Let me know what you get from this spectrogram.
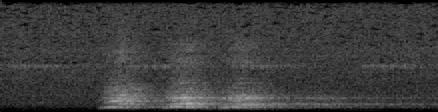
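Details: A single drawn-out bark from Rex the dog at night, breaking into three quick rough pulses over about a second, then fading into near silence.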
